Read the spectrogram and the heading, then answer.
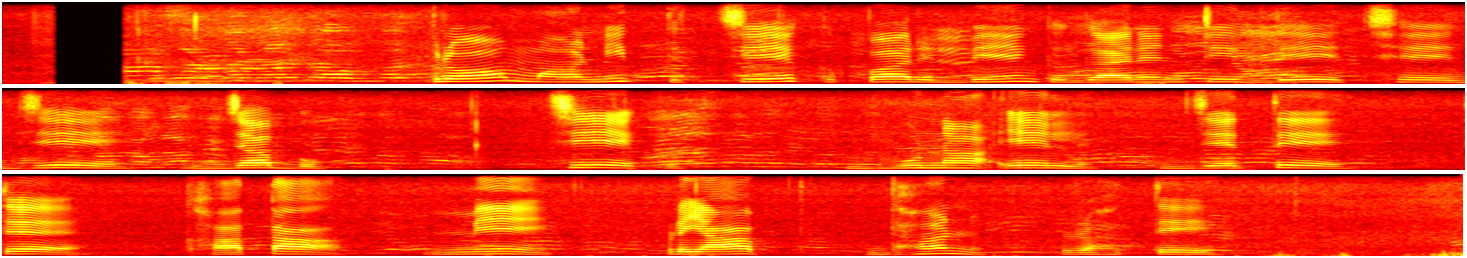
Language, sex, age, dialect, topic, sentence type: Maithili, female, 18-24, Eastern / Thethi, banking, statement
